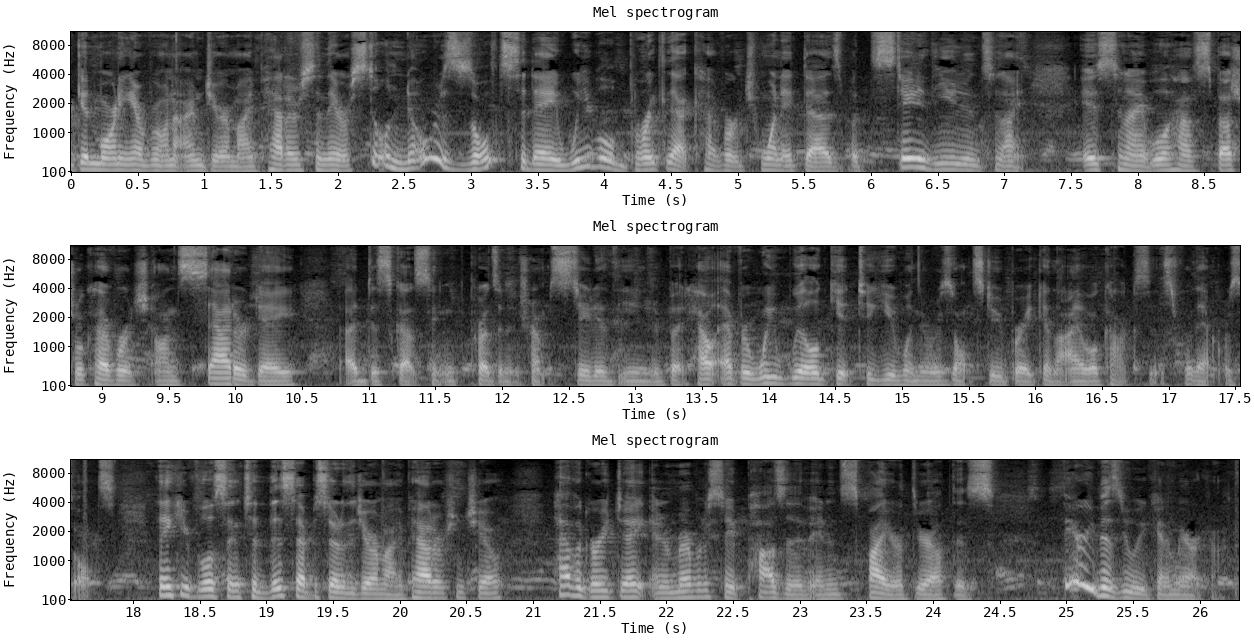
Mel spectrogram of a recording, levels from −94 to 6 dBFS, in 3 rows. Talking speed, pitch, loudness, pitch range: 210 wpm, 130 Hz, -26 LUFS, 110-145 Hz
